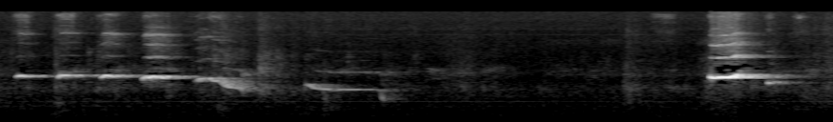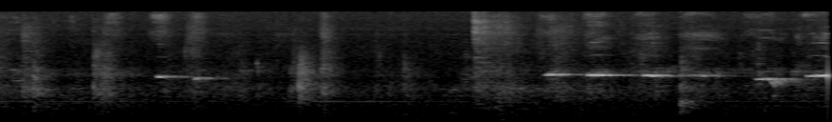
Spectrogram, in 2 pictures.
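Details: Shetland Sheepdog puppies, six weeks old, playing together in a play room, give thin, high whines that slide downward in pitch, with one sharper yelp mid-way and several brief whimpers toward the end.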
